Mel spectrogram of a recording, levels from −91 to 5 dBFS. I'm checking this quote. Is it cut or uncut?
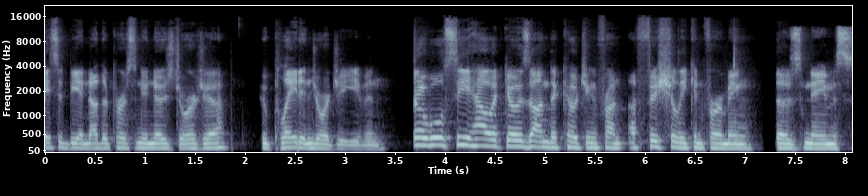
uncut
